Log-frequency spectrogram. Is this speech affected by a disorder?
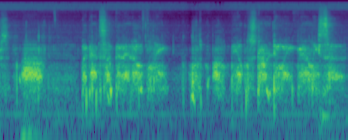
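Yes: young onset Parkinson's; diagnosed at age 41, first suspected Lou Gehrig's disease, undiagnosed for a year, right arm not swinging; uses voice amplifier to be heard; very quiet voice sounding like whispering, inaudible without voice amplifier, speaks into amplifier.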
